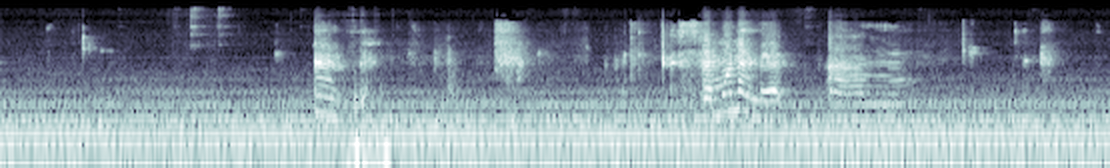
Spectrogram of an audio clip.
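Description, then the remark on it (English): Sips and swallows of water from a glass, a few wet gulps and faint clinks over a low background hum, no talking. “I'm just gonna take a drink of water.”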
